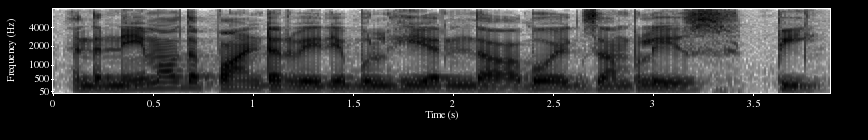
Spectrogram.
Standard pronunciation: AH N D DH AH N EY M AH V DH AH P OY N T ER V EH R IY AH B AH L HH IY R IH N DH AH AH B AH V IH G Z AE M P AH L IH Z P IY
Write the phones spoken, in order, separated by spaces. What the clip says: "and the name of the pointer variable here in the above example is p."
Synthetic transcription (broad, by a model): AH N D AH N EY M AH V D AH P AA N T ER V EH R IY AH B AH L HH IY R IH N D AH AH B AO IH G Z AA M P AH L IH Z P IY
